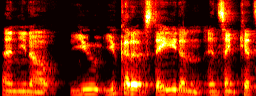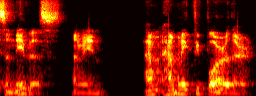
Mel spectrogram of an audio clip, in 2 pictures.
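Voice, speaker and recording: A man hosting a conversational business interview, halting and rephrasing as he builds his questions. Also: mid-range voice, lively intonation. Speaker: interview host.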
